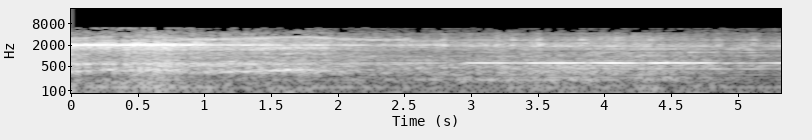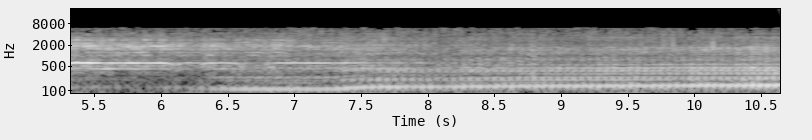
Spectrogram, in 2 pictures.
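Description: The Pacific Flyer passenger train rolls steadily along the rails about a mile beyond Carson City, with a loud, continuous rumble and clatter, whistle-like tones sounding over it early on, and a deeper droning hum rising toward the end.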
